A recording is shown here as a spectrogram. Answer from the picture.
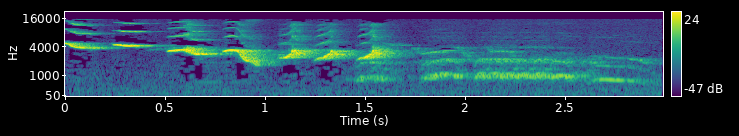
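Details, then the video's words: Oriental magpie-robin (kacer) master song used to train caged birds: loud whistled slurred phrases and rasping notes sliding down, followed by softer lower warbled notes over about three seconds. "Pancing dengan Suara Masteran ini, Kacer Kamu Pasti Jadi Gacor!"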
